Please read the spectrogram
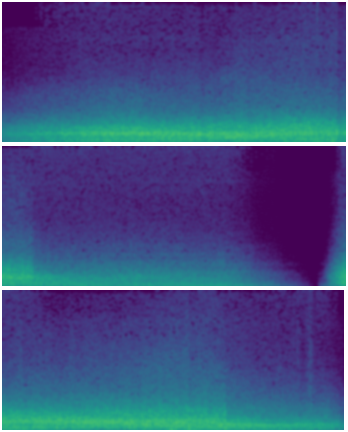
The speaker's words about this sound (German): Und der Unterschied hört man gut, wie bei dem Beispiel hier, wo Auto vor durchfahren und von einem herkömmlichen Strassenbelag auf einen neuen Flüsterbelag fahren.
